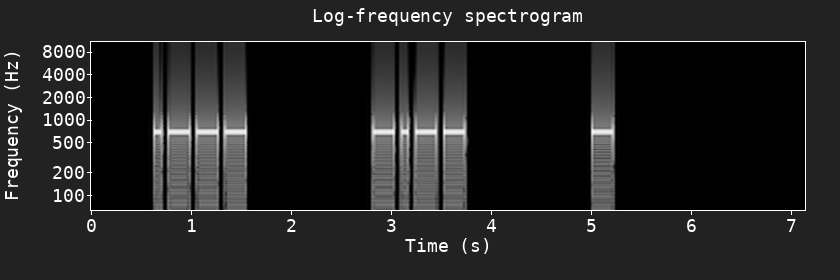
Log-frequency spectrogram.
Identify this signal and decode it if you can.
Morse code, heard as a keyed tone, about 17 wpm, spaced as for 6 wpm, 700 Hz. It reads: JYT
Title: USA Call Signs - 6 Characters - 6x Character Spacing - 17wpm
